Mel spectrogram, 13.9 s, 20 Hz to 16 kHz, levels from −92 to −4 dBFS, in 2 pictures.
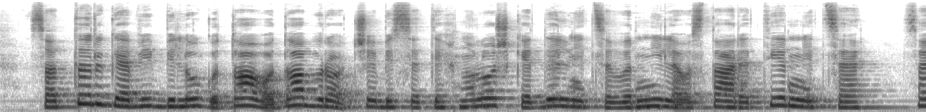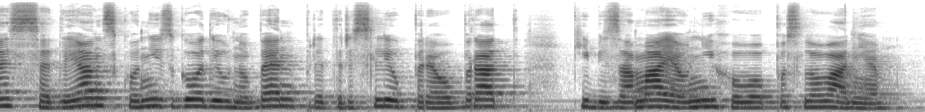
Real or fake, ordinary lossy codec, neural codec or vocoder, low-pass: real; none; none; 14.4 kHz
